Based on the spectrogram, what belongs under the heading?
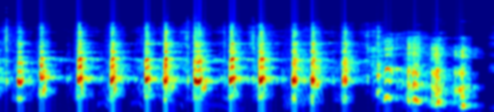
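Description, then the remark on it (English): A turkey call instrument sounds a rapid, rattling gobble, a quick run of bright throaty pulses that tumbles and drops in pitch at the end, loud with no talking. “Or here's another version of the turkey call.”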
